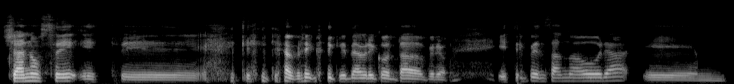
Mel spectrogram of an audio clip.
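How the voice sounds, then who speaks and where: An Argentine man giving personal testimony in a discussion, haltingly, often repeating words as he searches for the next. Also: medium pitch, dry recording. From Salta, northern Argentina. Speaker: panel guest, actor.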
